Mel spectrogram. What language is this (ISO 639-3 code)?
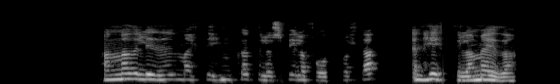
isl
